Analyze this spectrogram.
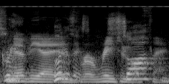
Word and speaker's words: Nivea: And I don't think the way you pronounce Nivea is a regional thing. Soft, brisk toothbrush. It's just Nivea.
